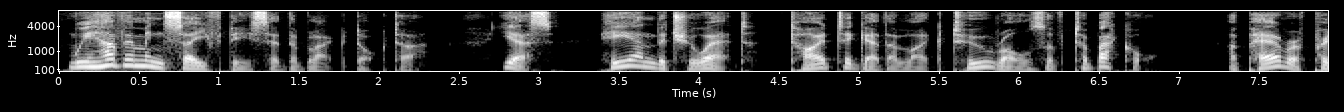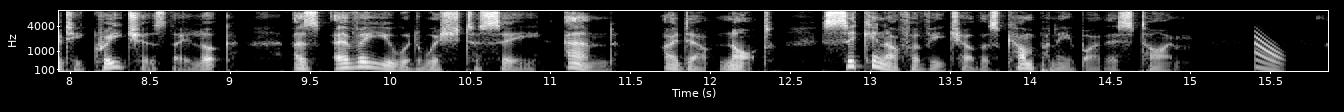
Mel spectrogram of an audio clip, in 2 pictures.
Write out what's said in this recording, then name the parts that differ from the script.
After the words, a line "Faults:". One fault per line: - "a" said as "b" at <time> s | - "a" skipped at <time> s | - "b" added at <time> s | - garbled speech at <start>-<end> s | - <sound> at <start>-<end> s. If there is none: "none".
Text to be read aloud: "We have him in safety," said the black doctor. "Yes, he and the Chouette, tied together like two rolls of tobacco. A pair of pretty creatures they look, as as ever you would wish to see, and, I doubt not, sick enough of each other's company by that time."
"We have him in safety," said the black doctor. "Yes, he and the Chouette, tied together like two rolls of tobacco. A pair of pretty creatures they look, as ever you would wish to see, and, I doubt not, sick enough of each other's company by this time."
Faults:
- "as" skipped at 9.6 s
- "that" said as "this" at 14.4 s
- chirp at 15.4-15.6 s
